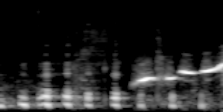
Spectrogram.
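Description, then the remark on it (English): A boy whistles a short rising tune, clear, with a soft rhythmic patter underneath before the whistle glides upward in a few quick bursts. “Get that whistling boy in here.”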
